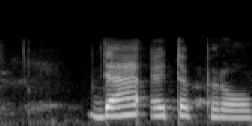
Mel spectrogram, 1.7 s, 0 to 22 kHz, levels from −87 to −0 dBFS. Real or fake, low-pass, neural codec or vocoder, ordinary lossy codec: fake; 7.2 kHz; codec, 16 kHz, 2 kbps, X-Codec, HuBERT features, trained on balanced general audio; none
